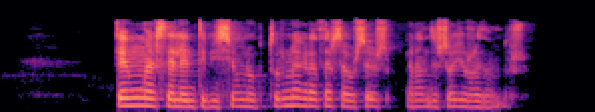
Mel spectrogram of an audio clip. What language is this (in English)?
Galician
